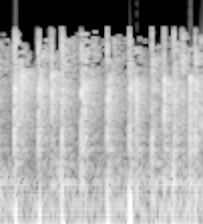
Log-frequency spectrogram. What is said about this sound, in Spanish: ¡Ay, que aplausos, macerotes! ¡Más fuertes, por favor!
